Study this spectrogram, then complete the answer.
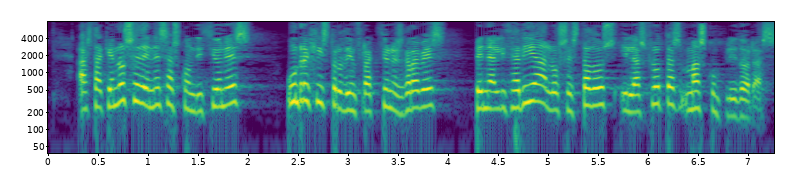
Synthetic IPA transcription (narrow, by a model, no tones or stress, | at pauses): a̰st̪ake̞no̞se̞ðene̞sasko̞nd̪iθjo̞ne̞s | unre̞xist̪ɾo̞ðeiɱfɾakθjo̞ne̞zɣ̞ɾaβ̞e̞s | pe̞naliθaɾiaːlo̞se̞st̪aðo̞silasflo̞t̪azmaskumpliðo̞ɾa̰s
